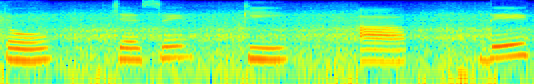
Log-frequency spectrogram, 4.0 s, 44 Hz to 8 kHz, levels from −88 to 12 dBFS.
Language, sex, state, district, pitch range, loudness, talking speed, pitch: Hindi, female, Chandigarh, Chandigarh, 195-220 Hz, -17 LUFS, 75 wpm, 205 Hz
